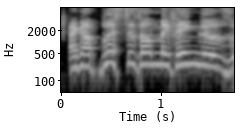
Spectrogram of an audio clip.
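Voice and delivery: high put-on British rocker cry. Podcaster throwing in a band impression, high put-on voice. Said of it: "uh, Beatles and whatever".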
